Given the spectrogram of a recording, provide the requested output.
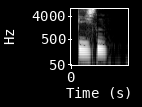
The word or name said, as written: bissen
